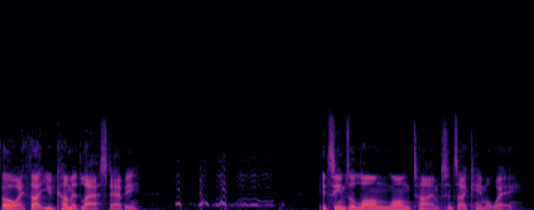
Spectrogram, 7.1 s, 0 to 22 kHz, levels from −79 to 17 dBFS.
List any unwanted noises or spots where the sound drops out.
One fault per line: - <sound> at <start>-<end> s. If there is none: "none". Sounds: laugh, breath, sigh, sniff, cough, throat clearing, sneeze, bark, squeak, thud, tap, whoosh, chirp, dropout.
- bark at 2.3-3.9 s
